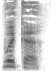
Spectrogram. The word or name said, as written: wicca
